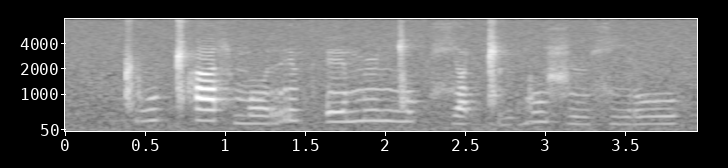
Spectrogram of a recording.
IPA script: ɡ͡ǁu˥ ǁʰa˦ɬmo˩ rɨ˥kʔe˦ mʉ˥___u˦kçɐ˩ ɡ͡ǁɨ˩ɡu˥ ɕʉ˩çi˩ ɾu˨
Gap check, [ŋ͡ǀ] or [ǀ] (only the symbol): ŋ͡ǀ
